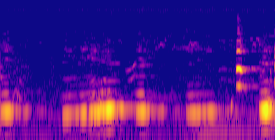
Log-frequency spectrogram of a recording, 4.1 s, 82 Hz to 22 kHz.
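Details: Captive siamang gibbon pair at Zoo de La Fleche, hot summer morning, 6 August 2018: mostly deep, drawn-out booming hums with slight rises, and a short loud bark near the end.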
